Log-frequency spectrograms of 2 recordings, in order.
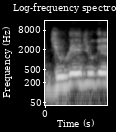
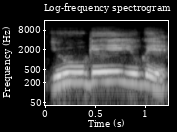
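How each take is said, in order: First: The word begins with a j sound. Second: The word begins with a y sound. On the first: The speaker calls it wrong. "যুগে যুগে নয়" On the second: The speaker calls it right. "ইউ"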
